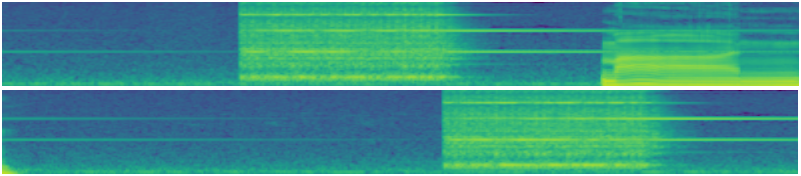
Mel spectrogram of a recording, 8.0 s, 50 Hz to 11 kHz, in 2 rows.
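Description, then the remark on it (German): An old rotary-era FeTAp 611 desk telephone's mechanical bell rings twice in long bright jangling bursts, with a short exclamation from a man between the rings. “Ab dem vierten Klingeln macht's mich wirklich aggressiv.”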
